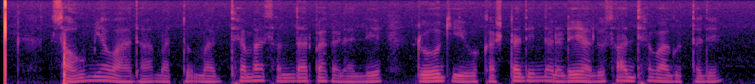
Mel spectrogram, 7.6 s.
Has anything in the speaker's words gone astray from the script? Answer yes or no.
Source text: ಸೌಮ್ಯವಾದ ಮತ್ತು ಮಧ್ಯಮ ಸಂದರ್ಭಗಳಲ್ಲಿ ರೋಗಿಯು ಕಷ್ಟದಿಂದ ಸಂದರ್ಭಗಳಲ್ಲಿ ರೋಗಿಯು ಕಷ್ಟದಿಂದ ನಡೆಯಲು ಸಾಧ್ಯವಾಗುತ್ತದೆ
yes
